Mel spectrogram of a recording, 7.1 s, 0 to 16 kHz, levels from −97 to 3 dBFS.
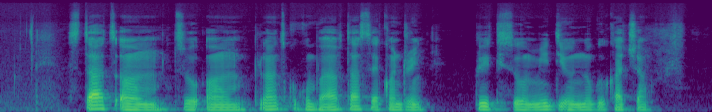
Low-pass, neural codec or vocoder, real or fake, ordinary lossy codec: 14.4 kHz; vocoder, 44.1 kHz, 128 mel bands every 256 samples, BigVGAN v2; fake; none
